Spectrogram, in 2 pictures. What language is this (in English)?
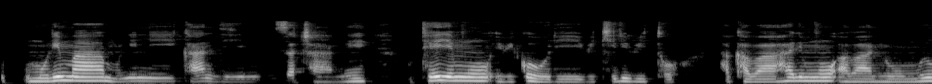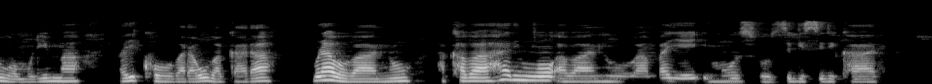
Rundi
